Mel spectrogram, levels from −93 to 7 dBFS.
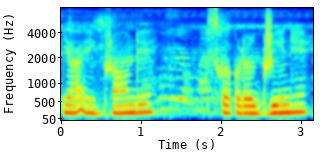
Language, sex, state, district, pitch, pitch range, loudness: Hindi, female, West Bengal, Alipurduar, 205 Hz, 195-225 Hz, -14 LUFS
